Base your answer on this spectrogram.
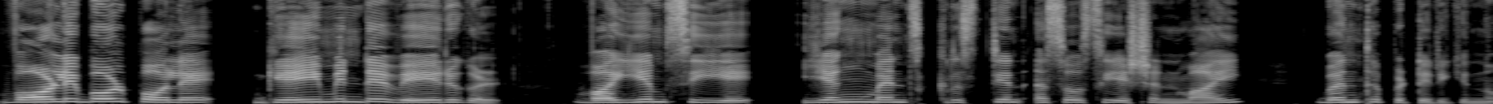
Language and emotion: Malayalam, neutral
